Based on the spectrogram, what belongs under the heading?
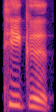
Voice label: "Digeut", Korean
